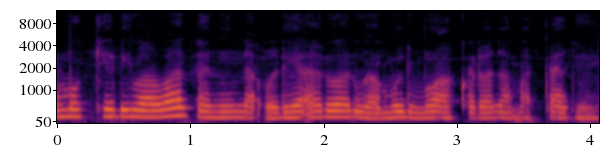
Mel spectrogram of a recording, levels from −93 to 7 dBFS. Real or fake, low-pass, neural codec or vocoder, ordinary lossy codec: fake; 10.8 kHz; codec, 44.1 kHz, 3.4 kbps, Pupu-Codec; none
